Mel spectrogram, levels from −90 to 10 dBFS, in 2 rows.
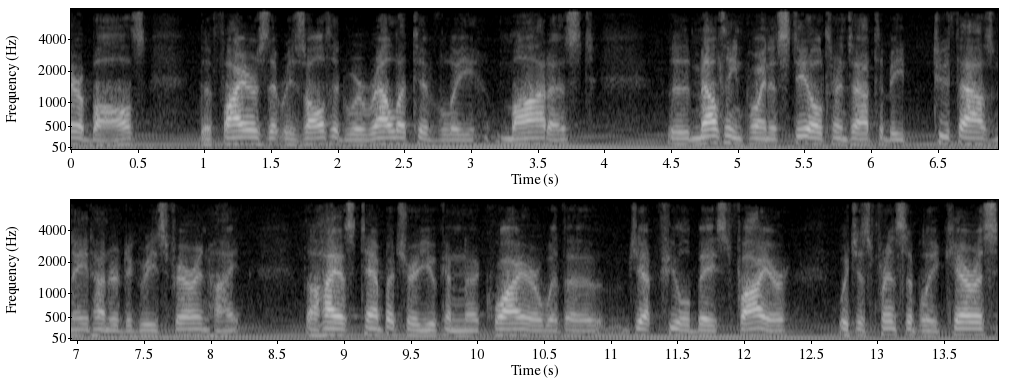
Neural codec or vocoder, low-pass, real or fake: none; 7.2 kHz; real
